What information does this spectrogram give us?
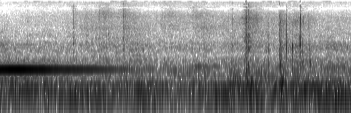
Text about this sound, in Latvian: Līdz ar to mums jābalso, lūdzu zvanu.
